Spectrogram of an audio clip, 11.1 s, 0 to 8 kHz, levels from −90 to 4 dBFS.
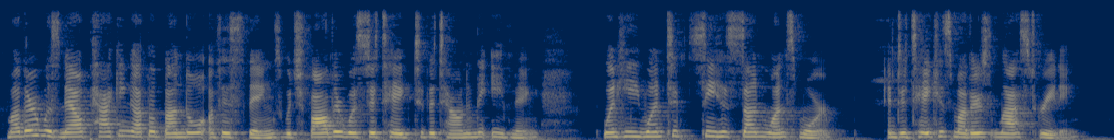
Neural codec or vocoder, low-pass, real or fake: none; 7.2 kHz; real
